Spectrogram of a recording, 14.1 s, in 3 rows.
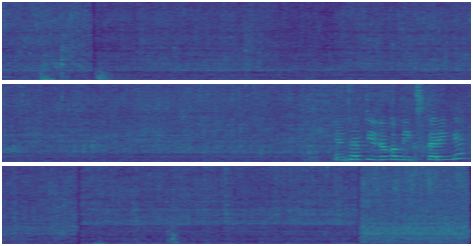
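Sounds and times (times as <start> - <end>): chicken sizzling in a pan: 0.0 - 14.0.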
